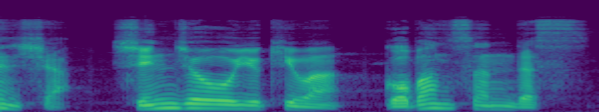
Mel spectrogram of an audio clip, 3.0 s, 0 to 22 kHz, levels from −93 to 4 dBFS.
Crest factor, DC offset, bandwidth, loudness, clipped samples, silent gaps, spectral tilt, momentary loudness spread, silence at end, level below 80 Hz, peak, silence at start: 20 dB; under 0.1%; 11 kHz; -26 LUFS; under 0.1%; none; -5 dB/octave; 10 LU; 0.15 s; -86 dBFS; -6 dBFS; 0 s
